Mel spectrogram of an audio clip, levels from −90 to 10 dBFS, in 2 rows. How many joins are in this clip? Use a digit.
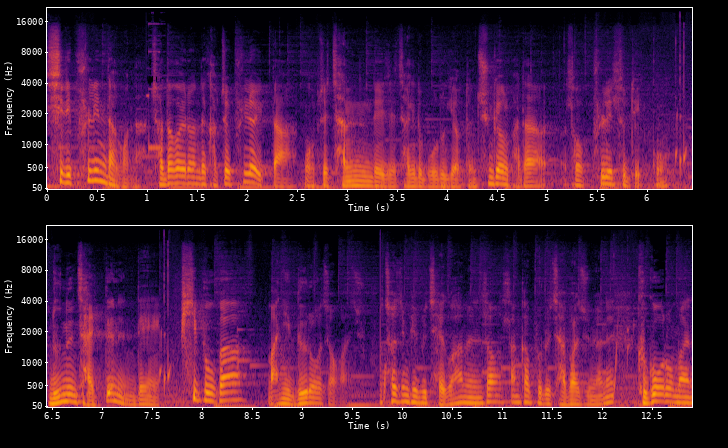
3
